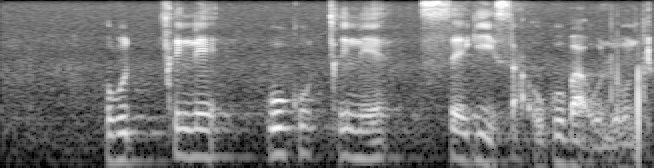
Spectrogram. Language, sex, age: Xhosa, male, 24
